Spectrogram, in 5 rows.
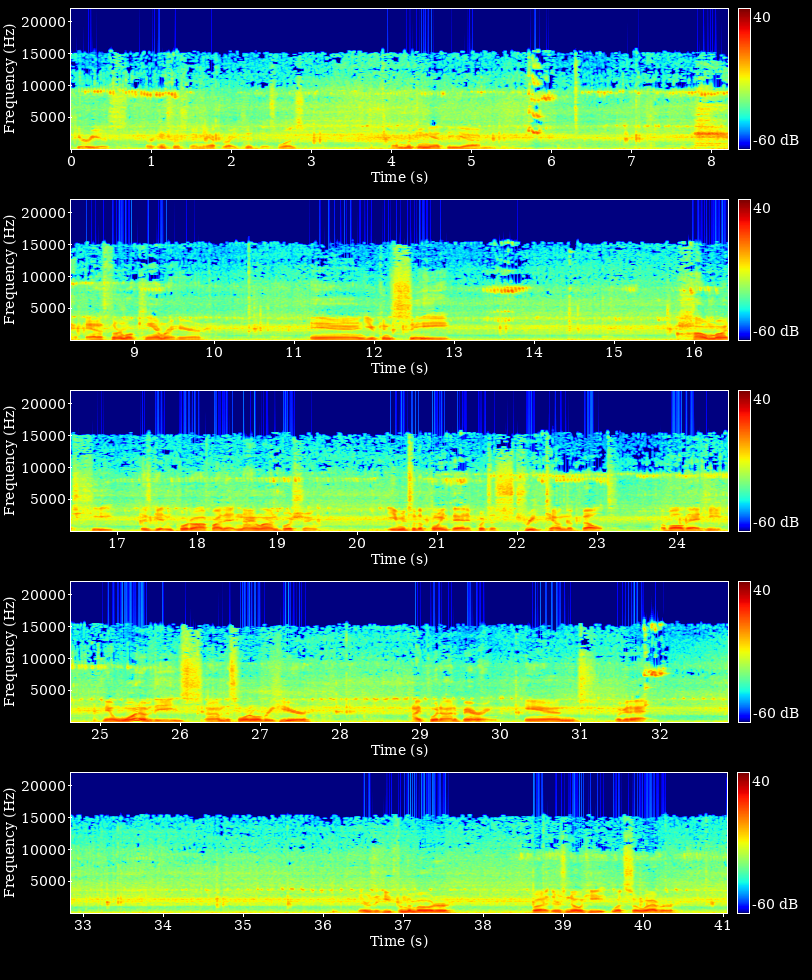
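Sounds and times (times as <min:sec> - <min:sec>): conveyor motor humming: 0:00.0 - 0:41.0
faint high whine: 0:00.0 - 0:41.0.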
